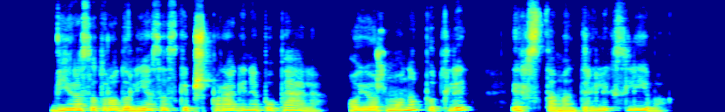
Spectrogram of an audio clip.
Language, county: Lithuanian, Klaipėda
